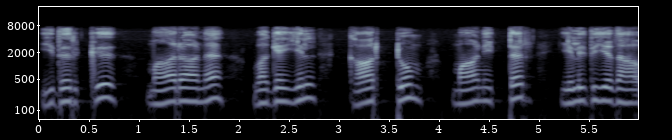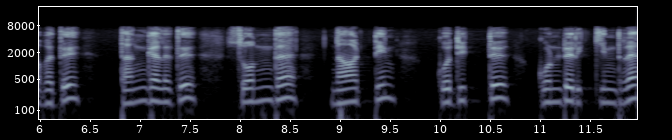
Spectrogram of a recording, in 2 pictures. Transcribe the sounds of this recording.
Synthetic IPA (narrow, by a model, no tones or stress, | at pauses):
ɪðɐrkɯmaːɾaːnɐʋɐɣɐjɪlkaːɾʈːɯmːaːnɪʈːɐɾɛɭɯðɪjɐðaːʋɐðɯt̪ɐŋɡɐɭɐðɯsɔnd̪ɐnaːʈːɪn | kɔðɪt̪ːɯkɔɳɖɪɾɯkːɪndrɐ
